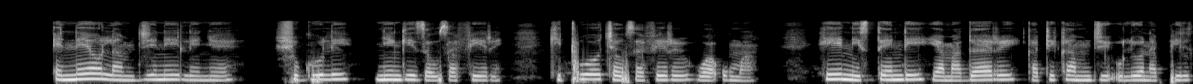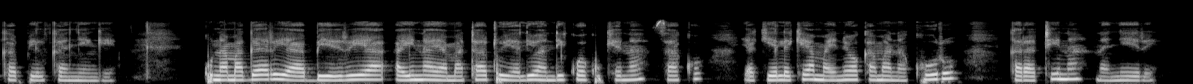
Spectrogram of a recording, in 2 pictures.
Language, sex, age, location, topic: Swahili, female, 25-35, Nairobi, government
